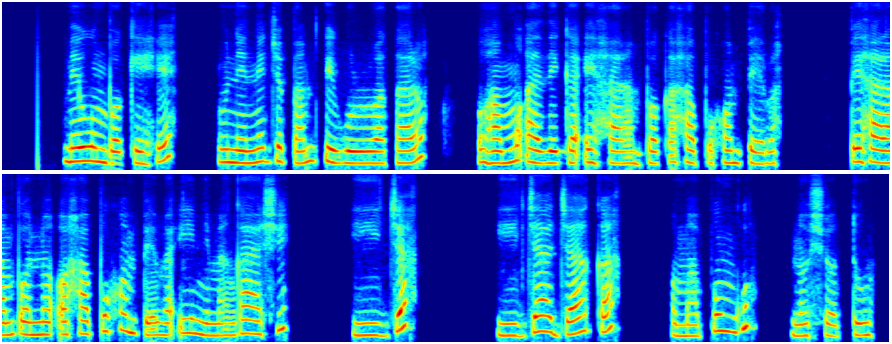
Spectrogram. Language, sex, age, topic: Oshiwambo, female, 18-24, agriculture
